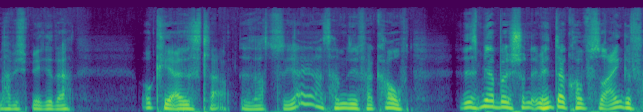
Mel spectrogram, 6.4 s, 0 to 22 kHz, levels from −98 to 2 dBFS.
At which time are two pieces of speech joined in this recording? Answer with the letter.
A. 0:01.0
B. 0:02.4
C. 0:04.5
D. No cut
B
